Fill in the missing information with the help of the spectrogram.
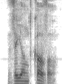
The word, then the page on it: außerordentlich: [ˈaʊ̯sɐʔɔʁdɛntlɪç]; /'aʊ̯sərordɛntlɪç/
